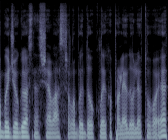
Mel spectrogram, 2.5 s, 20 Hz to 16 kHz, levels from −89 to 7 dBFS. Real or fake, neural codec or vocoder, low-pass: real; none; 14.4 kHz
